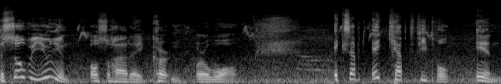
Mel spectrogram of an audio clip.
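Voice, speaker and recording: The man speaks at a moderate pace with very even loudness and long, frequent pauses. Noticeable background noise is present. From Moscow, Russia. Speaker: interviewee on the street. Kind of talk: street interview.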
